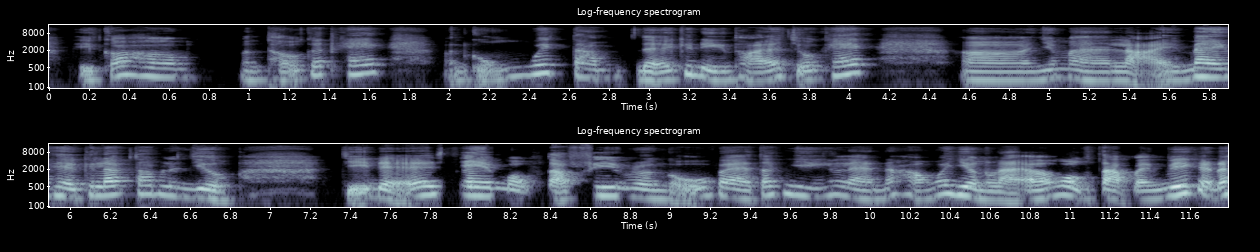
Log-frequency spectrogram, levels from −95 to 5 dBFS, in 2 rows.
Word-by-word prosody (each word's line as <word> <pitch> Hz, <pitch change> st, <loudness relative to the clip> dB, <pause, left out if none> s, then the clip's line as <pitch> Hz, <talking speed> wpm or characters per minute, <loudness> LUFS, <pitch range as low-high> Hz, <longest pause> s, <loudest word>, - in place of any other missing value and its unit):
Thì -, -, -5 dB
có -, -, -1 dB
hôm 245 Hz, -4 st, -4 dB, 0.3 s
mình 190 Hz, -1 st, -11 dB
thử -, -, -6 dB
cách 275 Hz, 0 st, -5 dB
khác 310 Hz, +3 st, -3 dB, 0.3 s
mình -, -, -13 dB
cũng -, -, -7 dB, 0.2 s
quyết 315 Hz, -1 st, -2 dB
tâm 225 Hz, -4 st, -4 dB, 0.2 s
để 185 Hz, 0 st, +1 dB
cái 295 Hz, -, -2 dB
điện 180 Hz, -4 st, -3 dB
thoại 170 Hz, -, -1 dB
ở -, -, -2 dB
chỗ 190 Hz, +1 st, -4 dB
khác, 290 Hz, +9 st, -1 dB, 0.4 s
ờ, 180 Hz, -1 st, -1 dB
nhưng 210 Hz, +3 st, -7 dB
mà 180 Hz, -4 st, -2 dB
lại 180 Hz, +1 st, 0 dB
mang 235 Hz, -1 st, +4 dB
theo 215 Hz, -4 st, +2 dB
cái 250 Hz, -, -1 dB
laptop 265 Hz, +1 st, +3 dB
lên 245 Hz, -4 st, -5 dB
giường 190 Hz, -5 st, +1 dB, 0.5 s
chỉ 405 Hz, +2 st, 0 dB
để 255 Hz, -, +4 dB
xem 240 Hz, -1 st, +5 dB
1 190 Hz, -, 0 dB
tập -, -, +6 dB
phim 240 Hz, -2 st, +2 dB
rồi 200 Hz, -2 st, 0 dB
ngủ, 190 Hz, +6 st, -3 dB
và 235 Hz, -, +3 dB
tất 250 Hz, +2 st, -2 dB
nhiên 245 Hz, -4 st, -5 dB
á 260 Hz, -, -7 dB
là 190 Hz, -5 st, 0 dB
nó -, -, -6 dB
hổng 175 Hz, -, -2 dB
có 265 Hz, -, -4 dB
dừng 250 Hz, -10 st, +3 dB
lại 165 Hz, -, +4 dB
ở -, -, +5 dB
1 250 Hz, -, +4 dB
tập, -, -, +7 dB
bạn 175 Hz, +2 st, +1 dB
biết 255 Hz, +2 st, +9 dB
rồi -, -, +5 dB
đó. -, -, +8 dB
235 Hz, 270 wpm, -23 LUFS, 185-260 Hz, 0.5 s, biết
